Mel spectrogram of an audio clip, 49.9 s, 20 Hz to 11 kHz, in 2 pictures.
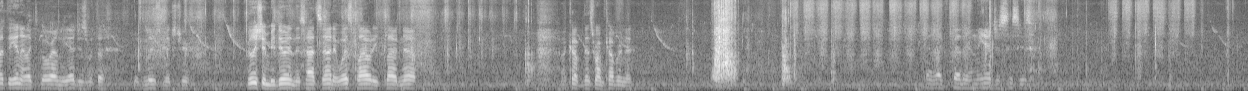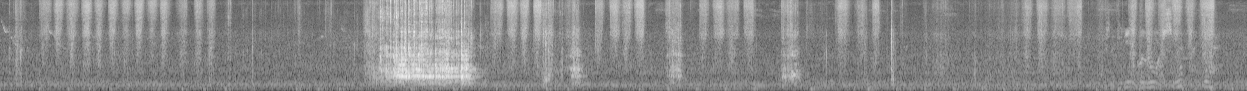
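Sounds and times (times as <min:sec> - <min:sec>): trowel scraping wet cement: 0:02.1 - 0:10.5, 0:14.2 - 0:14.9, 0:15.6 - 0:19.8, 0:20.5 - 0:21.2, 0:22.2 - 0:24.0, 0:25.8 - 0:29.3, 0:32.2 - 0:42.6, 0:45.3 - 0:46.6, 0:47.4 - 0:49.3.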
